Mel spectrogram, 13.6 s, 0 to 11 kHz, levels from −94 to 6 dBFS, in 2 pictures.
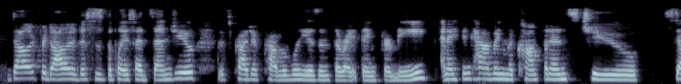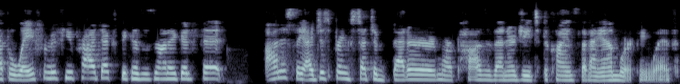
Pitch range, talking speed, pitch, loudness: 185-225 Hz, 245 wpm, 200 Hz, -23 LUFS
